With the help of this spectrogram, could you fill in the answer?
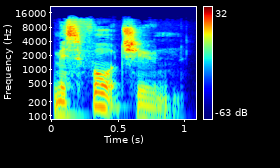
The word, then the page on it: misfortune: British English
